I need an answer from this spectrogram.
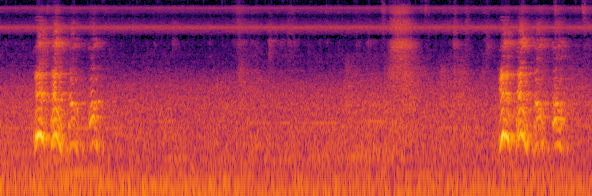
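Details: A dog gives two rapid clusters of four or five quick barks, one at the start and one near the end, separated by several seconds of near silence with faint background noise.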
